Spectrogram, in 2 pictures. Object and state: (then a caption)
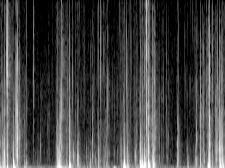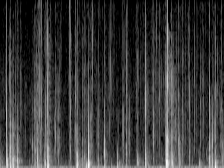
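Plastic-wrapped pack of sponge scourers. Both hands squeeze and rub the clear plastic film wrapper of a full pack of sponge scourers with their fingertips. The result is a run of dry, irregular crinkles and sharp crackles that stop abruptly with no ring. The louder bursts come early, and the crinkling tapers into softer, sparser crackles.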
